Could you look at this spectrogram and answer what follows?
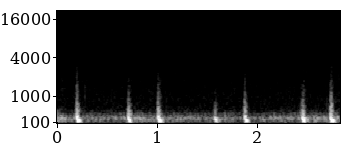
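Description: Clear, regular paired heart sounds, a first and second sound in each beat at about 70 beats a minute, heard over the aortic area at the upper right chest. No added sounds or murmur stand out. This is a normal heart on auscultation. A faint steady hum sits in the background.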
